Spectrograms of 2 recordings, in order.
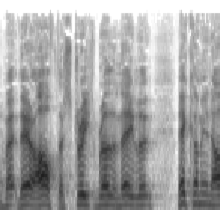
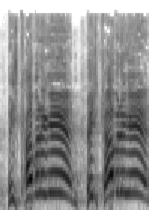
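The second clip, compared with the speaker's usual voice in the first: high, loud excited shout; shouted response; 13 semitones higher, 10 dB louder than usual. Retold or imitated. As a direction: jump up and shout it back like the crowd. Congregation jumping up, shouting.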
